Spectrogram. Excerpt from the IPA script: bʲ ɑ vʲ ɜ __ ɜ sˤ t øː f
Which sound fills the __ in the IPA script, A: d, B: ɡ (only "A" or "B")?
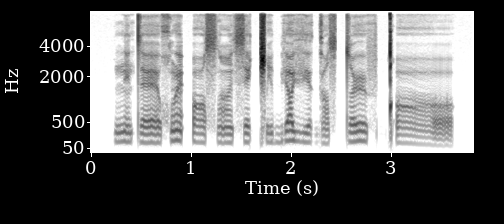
B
